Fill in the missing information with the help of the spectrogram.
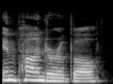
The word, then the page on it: imponderable: American English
